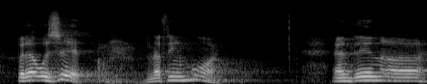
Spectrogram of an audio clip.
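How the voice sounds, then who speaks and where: A man with an American accent is speaking. His pace is fairly slow. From Harlem, New York. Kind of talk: interview answer.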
